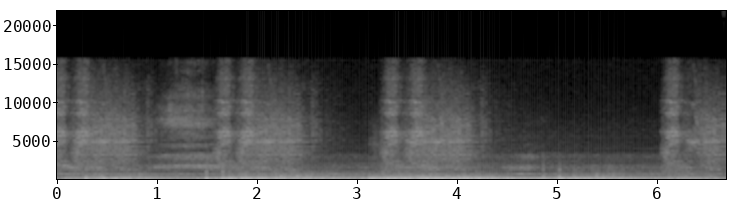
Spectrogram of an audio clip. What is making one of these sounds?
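Laser guns fire in repeated short bursts.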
